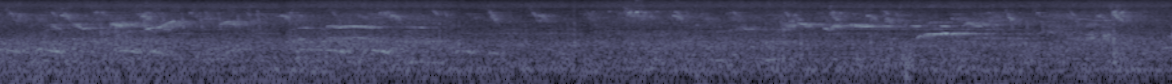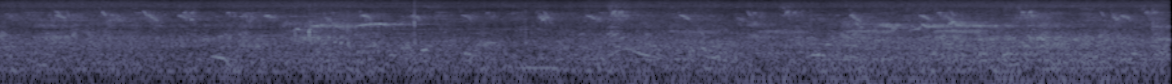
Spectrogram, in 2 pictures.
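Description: Several songbirds chirping and singing, many short high chirps with a few brief whistled notes, over steady outdoor background noise.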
